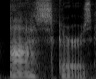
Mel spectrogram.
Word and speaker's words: Oscars: Cuidado con esa pronunciación. No es Oscar en inglés, sino Oscars.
